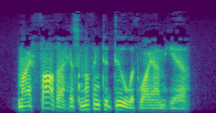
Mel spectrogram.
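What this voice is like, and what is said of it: Icy, cold voice. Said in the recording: “heard the ice in his voice.”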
